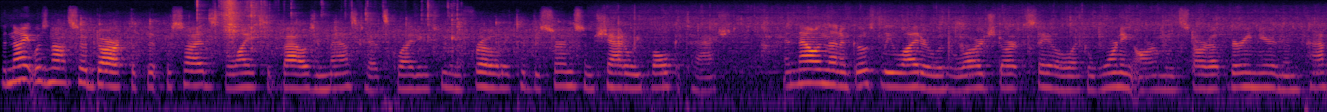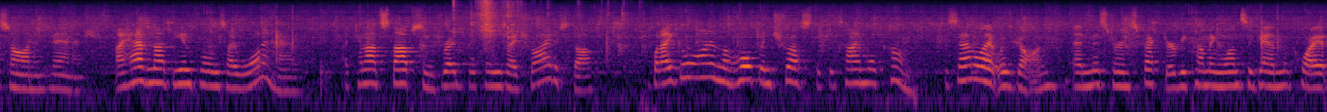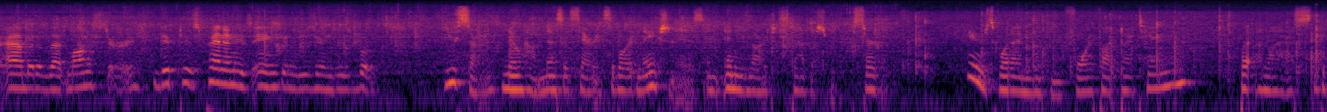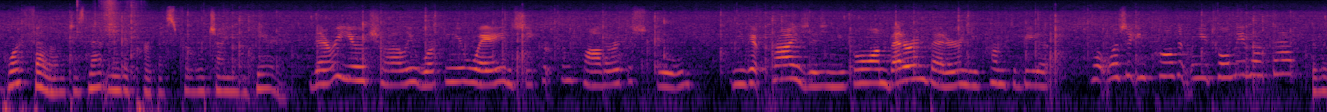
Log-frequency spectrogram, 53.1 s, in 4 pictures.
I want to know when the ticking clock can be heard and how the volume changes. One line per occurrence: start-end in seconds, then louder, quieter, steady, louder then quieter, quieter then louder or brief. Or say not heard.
not heard.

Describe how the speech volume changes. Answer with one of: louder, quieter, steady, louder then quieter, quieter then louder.
steady.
